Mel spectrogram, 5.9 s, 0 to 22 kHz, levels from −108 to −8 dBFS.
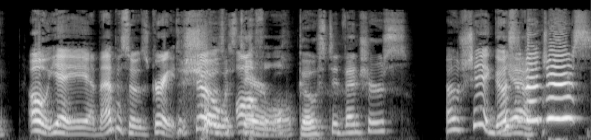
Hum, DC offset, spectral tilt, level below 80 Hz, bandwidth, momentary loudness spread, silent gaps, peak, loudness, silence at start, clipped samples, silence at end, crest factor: none; under 0.1%; -1.5 dB/octave; -64 dBFS; 17 kHz; 16 LU; 4.23-4.36 s; -8 dBFS; -21 LUFS; 0 s; under 0.1%; 0 s; 16 dB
